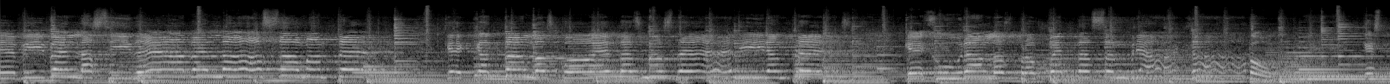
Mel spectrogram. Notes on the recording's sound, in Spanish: registrado en vivo en el año 1991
